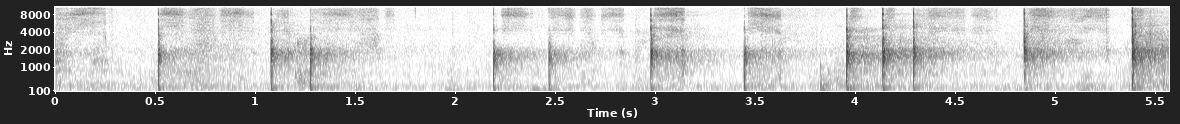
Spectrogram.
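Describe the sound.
Writing on a board as an equation is worked out: many faint, sharp taps and short scratchy strokes at an uneven rhythm, with no voices.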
